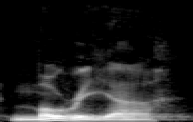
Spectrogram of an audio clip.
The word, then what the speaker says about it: moria: The Greek term in the New Testament time for foolishness, I only pronounce it because it's connected to an English word, moria.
